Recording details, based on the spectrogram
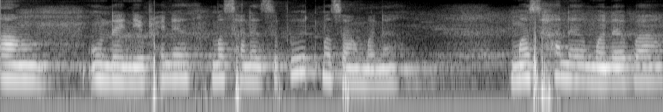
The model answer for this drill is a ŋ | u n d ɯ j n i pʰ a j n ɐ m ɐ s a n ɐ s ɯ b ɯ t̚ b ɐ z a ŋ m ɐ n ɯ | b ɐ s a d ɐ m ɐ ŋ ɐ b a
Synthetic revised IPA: a ŋ | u n d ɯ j n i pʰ a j n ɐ m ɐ s a n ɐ z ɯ b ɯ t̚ m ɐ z a ŋ m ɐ n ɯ | m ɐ s a n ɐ m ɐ n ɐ b a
